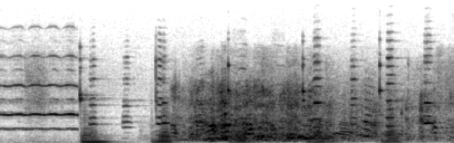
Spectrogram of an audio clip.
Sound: audience laughs

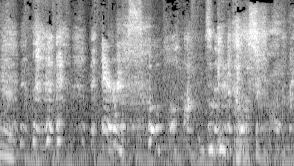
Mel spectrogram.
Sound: laughing

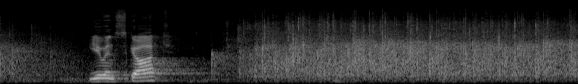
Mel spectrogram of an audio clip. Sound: audience applauding

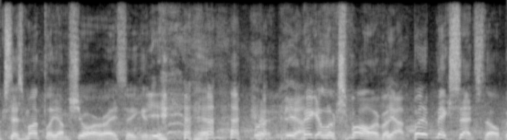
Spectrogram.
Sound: laughs

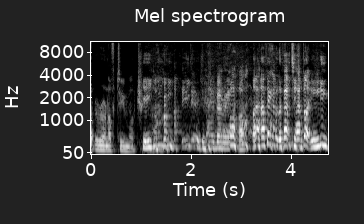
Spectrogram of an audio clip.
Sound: laughing

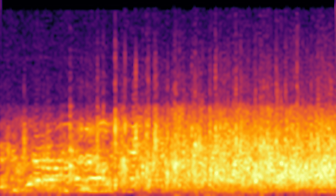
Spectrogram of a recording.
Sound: applause

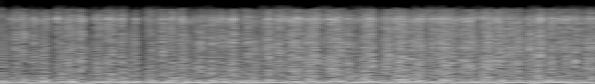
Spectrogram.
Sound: none

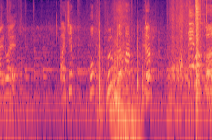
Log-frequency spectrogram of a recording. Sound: cheering

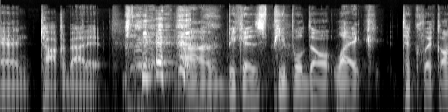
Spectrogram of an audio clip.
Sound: laughing

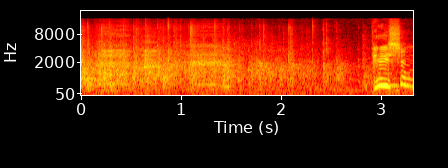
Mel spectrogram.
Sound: applause

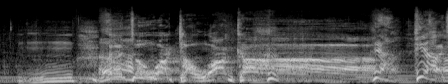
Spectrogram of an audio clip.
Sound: grunts excitedly

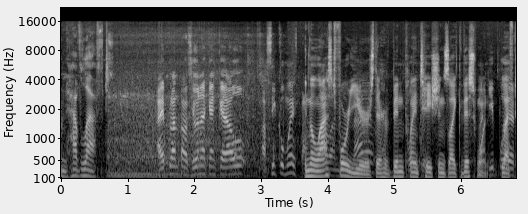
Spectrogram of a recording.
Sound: through translator

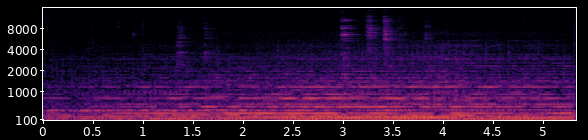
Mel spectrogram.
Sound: gentle ominous music continues; dishware clattering

